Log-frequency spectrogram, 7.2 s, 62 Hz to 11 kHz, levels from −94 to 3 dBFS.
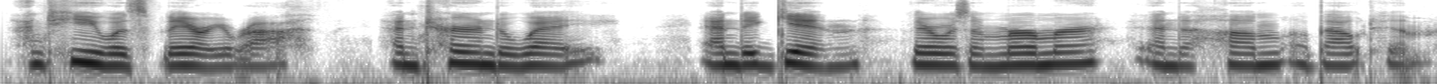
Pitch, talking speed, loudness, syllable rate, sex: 205 Hz, 160 wpm, -20 LUFS, 4.5 syllables/s, female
